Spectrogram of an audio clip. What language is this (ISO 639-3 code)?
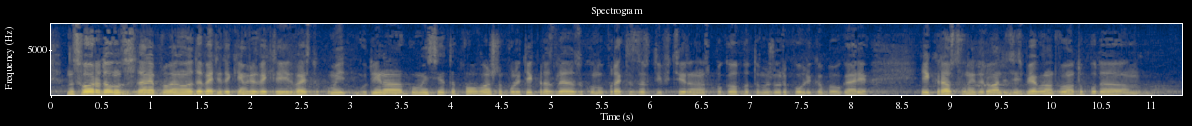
bul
